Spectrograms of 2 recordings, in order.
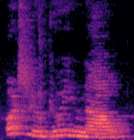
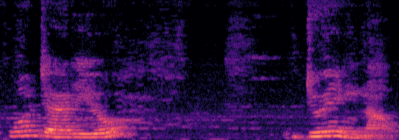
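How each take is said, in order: First: 'Are' is blended into 'what' and nearly vanishes. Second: 'Are' is said as a full separate word.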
